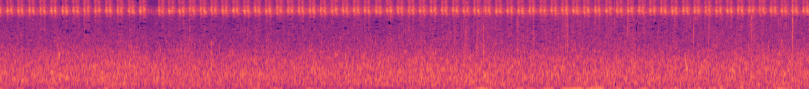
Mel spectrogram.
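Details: By a river after dark, crickets keep up a piercing high trill without pause, joined by frequent snapping campfire crackles and a steady background of running water.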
